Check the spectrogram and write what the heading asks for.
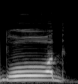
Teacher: ضاد منہ بھر کے پڑھنا ہے، یعنی کہ ہماری زبان جو اوپر تالو کو ڈھانپ دے گی، ضاد۔ آپ کو اندازہ ہو رہا ہوگا میں نے منہ میں زبان کہاں لگائی ہے۔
